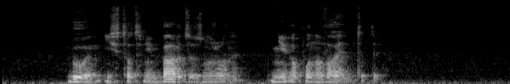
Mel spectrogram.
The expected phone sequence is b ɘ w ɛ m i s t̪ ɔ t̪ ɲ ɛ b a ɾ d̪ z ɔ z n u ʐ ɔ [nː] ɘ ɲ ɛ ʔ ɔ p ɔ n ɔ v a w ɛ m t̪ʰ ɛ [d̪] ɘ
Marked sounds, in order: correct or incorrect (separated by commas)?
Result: incorrect, correct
